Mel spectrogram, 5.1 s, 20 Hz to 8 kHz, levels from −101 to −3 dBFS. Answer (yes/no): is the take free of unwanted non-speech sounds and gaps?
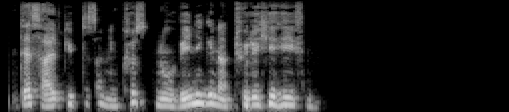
yes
